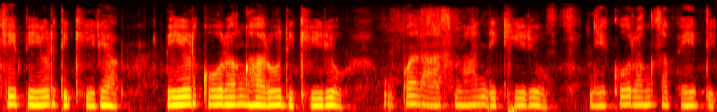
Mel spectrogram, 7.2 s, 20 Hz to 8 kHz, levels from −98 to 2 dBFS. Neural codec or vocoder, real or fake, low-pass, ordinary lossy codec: codec, 16 kHz, 4 kbps, X-Codec, WavLM features, trained on Multilingual LibriSpeech; fake; 7.2 kHz; none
